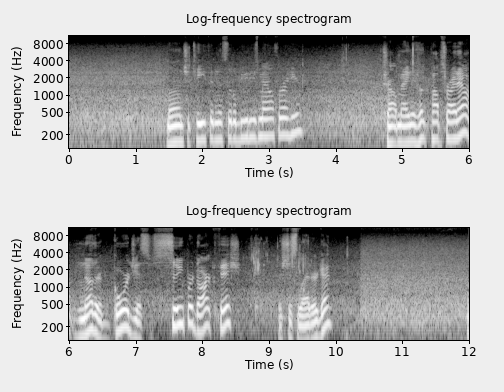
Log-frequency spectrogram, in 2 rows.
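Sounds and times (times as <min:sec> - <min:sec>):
creek water flowing: 0:00.0 - 0:12.0.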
